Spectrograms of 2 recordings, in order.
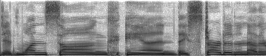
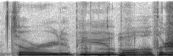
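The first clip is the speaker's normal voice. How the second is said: Eeyore voice; 2 semitones lower than usual. Pretend. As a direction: apologize like a sad stuffed donkey. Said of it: "Just walk around like that".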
